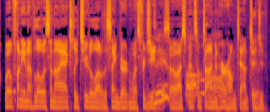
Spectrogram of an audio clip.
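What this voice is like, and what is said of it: Appalachian American accent. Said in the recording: “my Appalachian American accent”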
